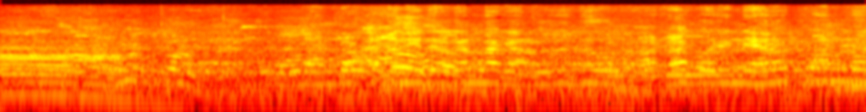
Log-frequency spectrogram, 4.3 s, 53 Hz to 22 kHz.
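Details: Dairy cattle at Aftabganj market, Dinajpur, Bangladesh, on 19 December 2024, among improved-breed milk cows and calves; a low, drawn-out moo opens, then fades under busy crowd chatter and bargaining voices.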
